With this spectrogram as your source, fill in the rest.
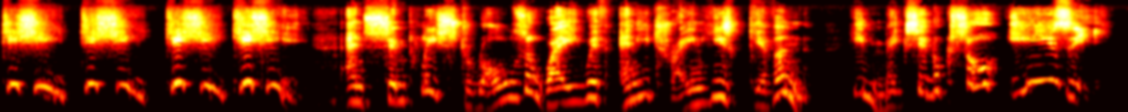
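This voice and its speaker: A woman's put-on character voice, fairly high in pitch with very wide pitch swings, at a fairly slow pace. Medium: read story. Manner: teasing, boastful.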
